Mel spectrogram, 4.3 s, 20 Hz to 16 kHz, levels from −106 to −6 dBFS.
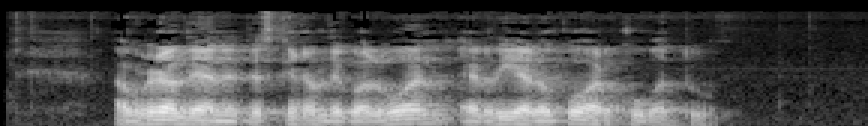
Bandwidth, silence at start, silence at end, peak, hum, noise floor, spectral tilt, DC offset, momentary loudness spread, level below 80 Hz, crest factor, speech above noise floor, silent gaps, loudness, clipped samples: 11.5 kHz; 0.6 s; 0.8 s; -2 dBFS; none; -72 dBFS; -5.5 dB/octave; under 0.1%; 14 LU; -56 dBFS; 22 dB; 49 dB; none; -23 LUFS; under 0.1%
